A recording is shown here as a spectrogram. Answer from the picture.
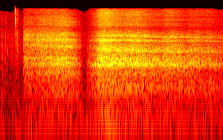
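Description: A woman's shaky, heavy breathing while crying: two long breaths, the second longer, with no voice in them.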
